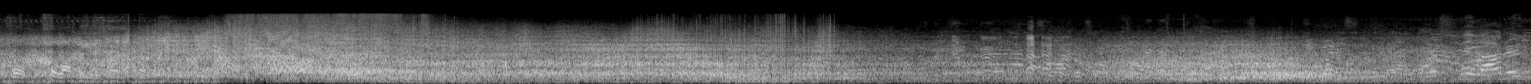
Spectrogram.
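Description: An F-16 fighter jet taking off and flying by at an air show: a loud, sustained roaring rush that swells, eases, then builds again, heard from a distance in open air with crowd noise around.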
